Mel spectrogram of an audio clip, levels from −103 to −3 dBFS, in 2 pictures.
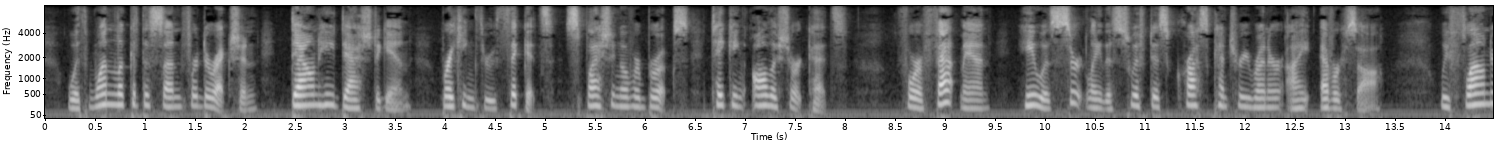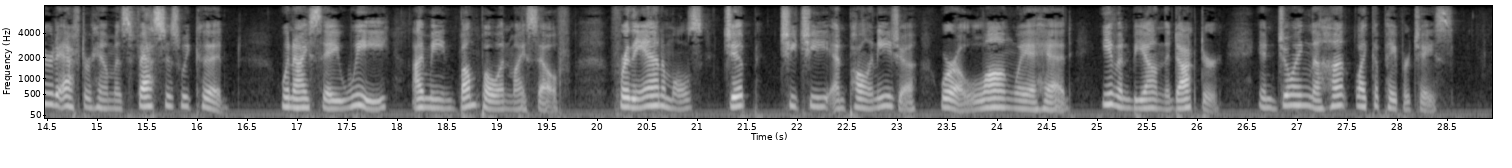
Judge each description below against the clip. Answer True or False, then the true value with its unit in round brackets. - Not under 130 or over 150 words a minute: False (160 wpm)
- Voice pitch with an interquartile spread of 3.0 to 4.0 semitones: False (4.5 semitones)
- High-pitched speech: True (200 Hz)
